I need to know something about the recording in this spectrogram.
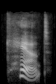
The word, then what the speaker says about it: can: We usually say can't with a strong, clear t sound at the end. But can when it's in the middle of a sentence is often reduced and sounds weak almost like can or s.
